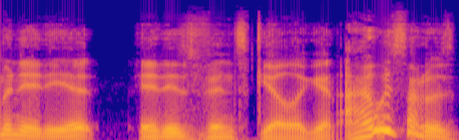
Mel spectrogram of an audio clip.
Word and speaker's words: Gilligan: Um but uh Vince Gil Gileiam, not Gilligan, by the way.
